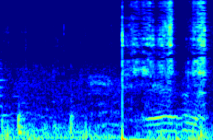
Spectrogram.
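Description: A heavy curved fish knife cutting a seer fish (vanjiram) into steaks on a wooden block: one sharp knock as the blade goes through and strikes the block, a little over a second in, followed by a brief scraping hiss.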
